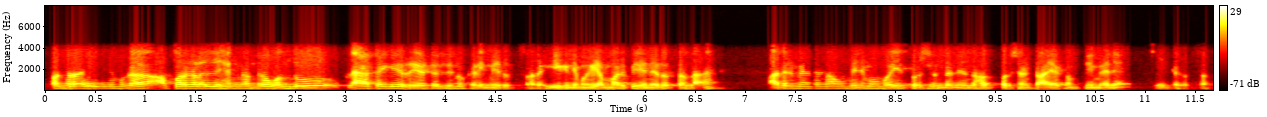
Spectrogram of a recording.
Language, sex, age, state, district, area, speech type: Kannada, male, 45-60, Karnataka, Koppal, rural, conversation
